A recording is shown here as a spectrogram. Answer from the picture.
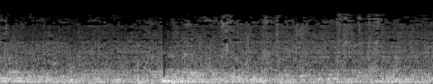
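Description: Loud, steady babble of many voices and low room rumble in a crowded room, with no single voice standing out.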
